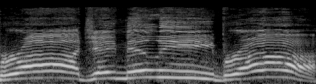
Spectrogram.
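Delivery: goofy, very slow, drawn-out put-on exasperation on "bruh". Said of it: "he's just being stupid".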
